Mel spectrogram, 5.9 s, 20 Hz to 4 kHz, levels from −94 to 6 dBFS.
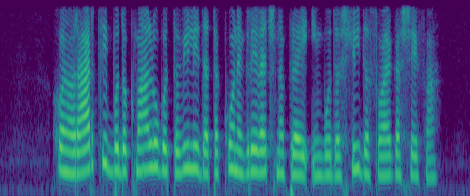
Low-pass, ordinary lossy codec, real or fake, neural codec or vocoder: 3.6 kHz; none; fake; vocoder, 24 kHz, 100 mel bands, Vocos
